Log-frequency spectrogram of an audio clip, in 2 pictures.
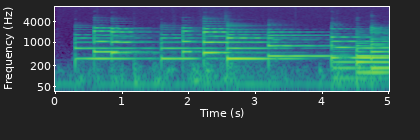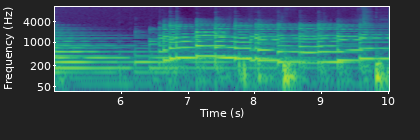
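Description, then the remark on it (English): Clean electric guitar tones from a virtual instrument's Electric Clean sound play alone: a run of picked single notes with short decays, then fuller ringing chords with slight wavering and bends toward the end, moderately loud. “Electric Clean.”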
